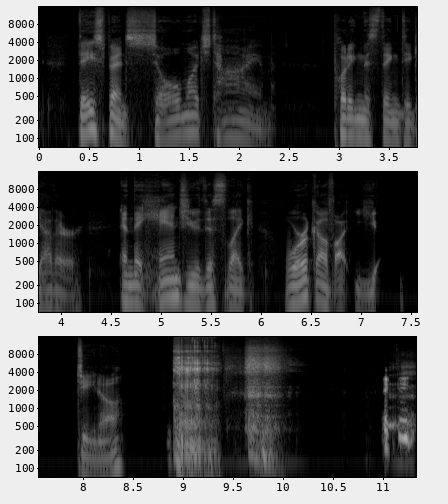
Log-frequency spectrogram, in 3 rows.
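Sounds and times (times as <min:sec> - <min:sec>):
faint steady hum: 0:00.0 - 0:11.3
speech: 0:00.4 - 0:02.4, 0:03.0 - 0:07.3, 0:08.0 - 0:10.0, 0:11.0 - 0:11.3
person yawning: 0:08.9 - 0:10.1.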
